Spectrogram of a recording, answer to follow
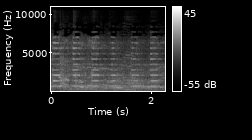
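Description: Horns honking in several blasts of a steady high tone, over the noise of a shouting crowd.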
